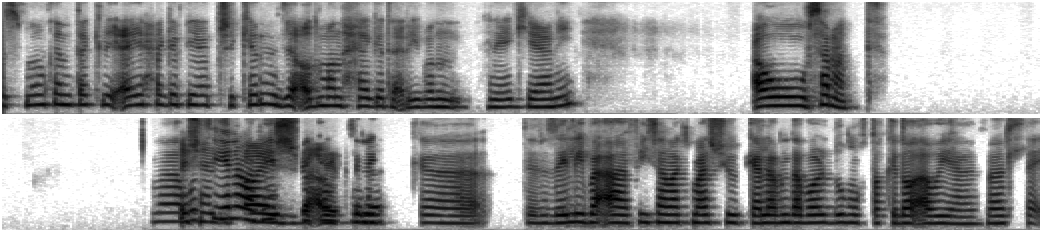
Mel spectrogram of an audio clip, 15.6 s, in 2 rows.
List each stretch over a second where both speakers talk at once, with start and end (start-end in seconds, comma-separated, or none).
9.1-10.7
